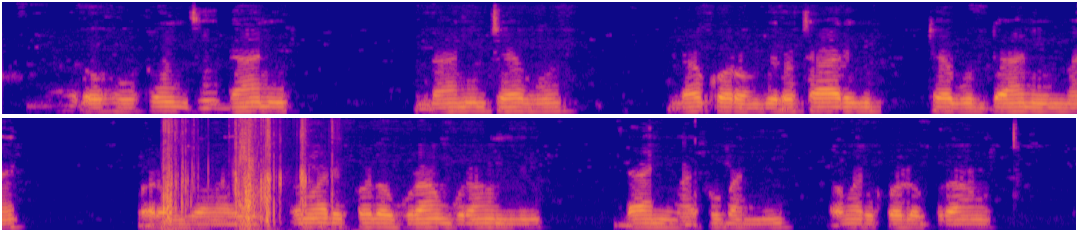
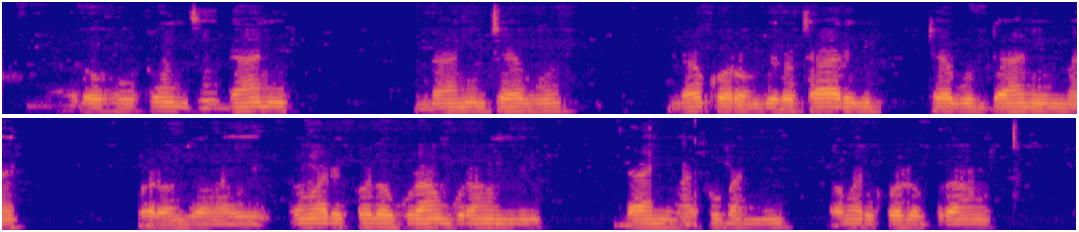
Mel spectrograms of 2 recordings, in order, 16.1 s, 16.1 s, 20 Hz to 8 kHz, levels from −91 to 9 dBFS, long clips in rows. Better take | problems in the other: second | background sound (Walk, footsteps); 1 dB above the speech

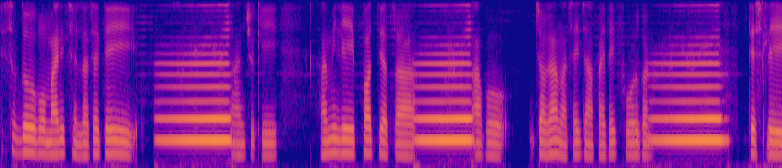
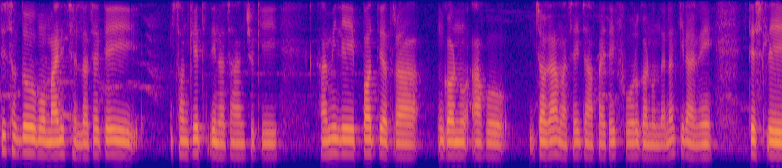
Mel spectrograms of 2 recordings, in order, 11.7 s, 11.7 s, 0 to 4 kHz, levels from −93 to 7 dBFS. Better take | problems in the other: second | noise reduction (neural separator model SepFormer WHAM!)

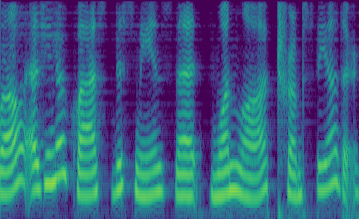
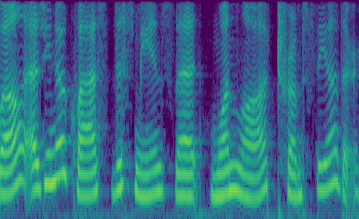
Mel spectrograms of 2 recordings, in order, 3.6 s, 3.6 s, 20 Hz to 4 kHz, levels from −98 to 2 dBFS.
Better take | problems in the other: second | noise reduction (neural mask model DeepFilterNet 3)

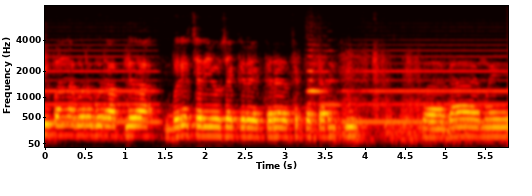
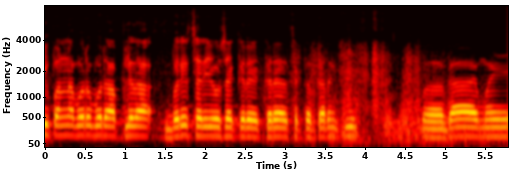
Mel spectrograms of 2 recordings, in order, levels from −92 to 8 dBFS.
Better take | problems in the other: second | background sound (Wind instrument, woodwind instrument); 14 dB below the speech // room echo; dies away in 0.3 s

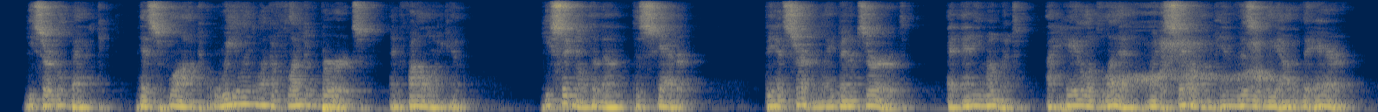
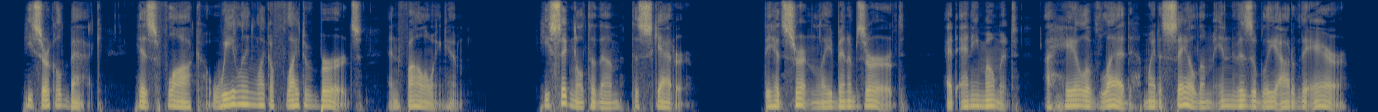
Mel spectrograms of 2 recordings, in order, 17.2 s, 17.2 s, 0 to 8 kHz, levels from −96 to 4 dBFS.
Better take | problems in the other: second | noise reduction (neural separator model SepFormer DNS4)

